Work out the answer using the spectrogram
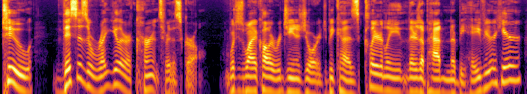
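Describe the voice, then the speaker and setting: A man's voice: mid-range voice, lively intonation, normal speed, darkish tone, no room sound. Young male commentary host, sarcastic and chatty, dry close recording. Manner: sarcastic, joking, chatty with many fillers. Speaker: video host. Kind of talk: casual commentary on an old commercial.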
